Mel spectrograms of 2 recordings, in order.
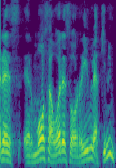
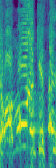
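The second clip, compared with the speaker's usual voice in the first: loud, high, overjoyed cry; hammed-up delighted wife calling out; joyful greeting; 12 dB louder than usual. Wife running to her husband in heaven, joyful greeting.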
